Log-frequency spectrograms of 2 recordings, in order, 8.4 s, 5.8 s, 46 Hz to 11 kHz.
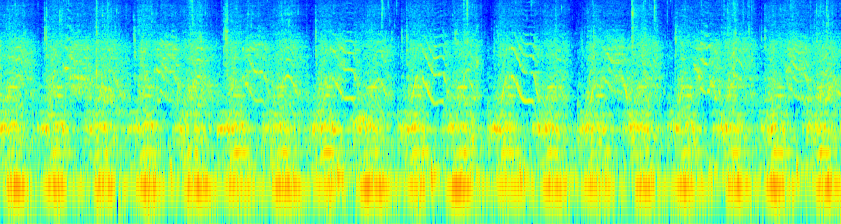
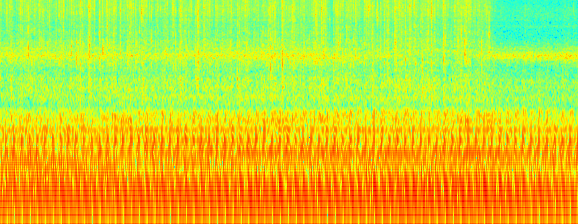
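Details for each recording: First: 1993 Brastemp rotary washing machine with rebuilt mechanism: rhythmic chirping squeal about once a second with each agitator stroke over a low motor hum; new shaft seal squeak, normal, will fade with time. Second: 1993 Brastemp Mondial rotativa washing machine running program 30 with clothes at low water level: steady whirring drone with rhythmic rub two or three times a second; owner says the noise is from the shaft seal (retentor), normal and will stop with time.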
